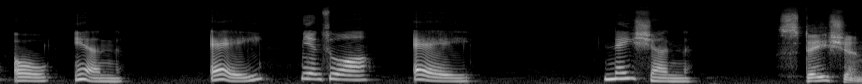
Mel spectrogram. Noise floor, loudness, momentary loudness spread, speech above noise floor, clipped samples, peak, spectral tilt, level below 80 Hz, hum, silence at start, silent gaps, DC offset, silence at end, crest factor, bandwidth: -61 dBFS; -23 LUFS; 11 LU; 39 dB; under 0.1%; -2 dBFS; -4.5 dB/octave; -64 dBFS; none; 0.15 s; none; under 0.1%; 0 s; 22 dB; 15.5 kHz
